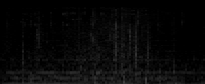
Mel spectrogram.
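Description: Horse hooves clip-clopping at a gallop in the video game Assassin's Creed II, a quick uneven run of soft thuds over a low steady hum, fairly faint.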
